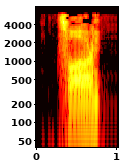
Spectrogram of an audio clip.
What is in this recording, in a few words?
"sworn", English; adjectives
